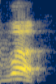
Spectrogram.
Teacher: व म्हणत असताना खालील जे ओठ आहेत तुमचे वरच्या दातांना जाऊन स्पर्श करतात म्हणून याला दंतोष्ठ वर्ण असं म्हणतात.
